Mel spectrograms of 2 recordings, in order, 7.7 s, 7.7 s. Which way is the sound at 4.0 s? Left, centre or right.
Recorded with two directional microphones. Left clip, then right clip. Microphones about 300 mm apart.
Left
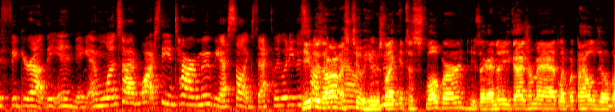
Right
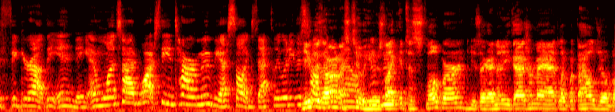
Centre.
